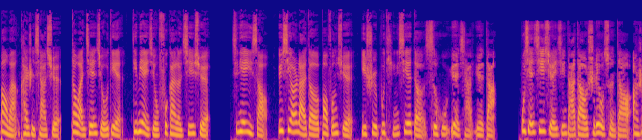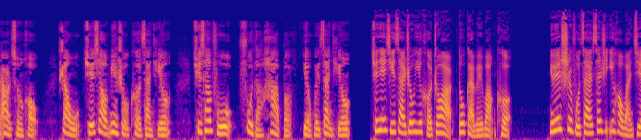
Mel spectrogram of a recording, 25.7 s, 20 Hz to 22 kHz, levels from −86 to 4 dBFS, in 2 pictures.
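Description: From 8.33 s to 20.33 s the adaptive stream drops to a lower bitrate: artefacts rise abruptly, consistent with a switch from roughly 96 kbit/s to 16 kbit/s.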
